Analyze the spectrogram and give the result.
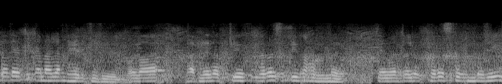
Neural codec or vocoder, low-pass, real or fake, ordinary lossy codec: codec, 16 kHz in and 24 kHz out, 0.6 kbps, FireRedTTS-2 codec; 7.2 kHz; fake; AAC, 48 kbps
